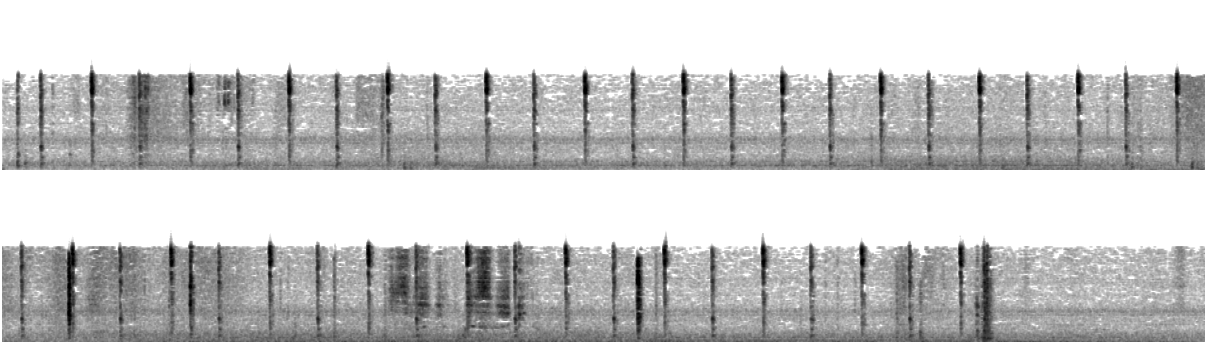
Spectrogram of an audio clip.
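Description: Turn-signal indicator ticking steadily inside a car as it turns through an intersection, stopping about a second and a half before the end. Under it the car's engine and road noise grow louder as it pulls away.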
